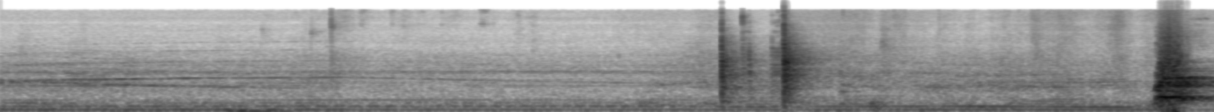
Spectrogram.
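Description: Makeup items being handled and put down on a table: two light clicks about three and a half seconds in, then a loud knock near the end as something is set down hard.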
